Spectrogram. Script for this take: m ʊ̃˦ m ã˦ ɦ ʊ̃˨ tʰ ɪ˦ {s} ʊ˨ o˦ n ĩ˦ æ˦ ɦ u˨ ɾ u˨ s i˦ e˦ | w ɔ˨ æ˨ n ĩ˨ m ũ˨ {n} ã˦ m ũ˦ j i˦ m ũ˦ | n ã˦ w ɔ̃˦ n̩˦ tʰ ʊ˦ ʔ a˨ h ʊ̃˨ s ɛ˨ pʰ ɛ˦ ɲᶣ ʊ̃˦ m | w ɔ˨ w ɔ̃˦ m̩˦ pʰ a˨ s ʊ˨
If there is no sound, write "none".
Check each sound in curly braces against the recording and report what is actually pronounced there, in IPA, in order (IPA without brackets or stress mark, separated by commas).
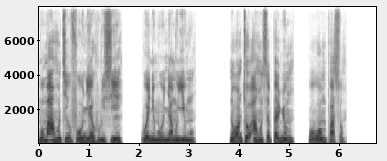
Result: f, ɲ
